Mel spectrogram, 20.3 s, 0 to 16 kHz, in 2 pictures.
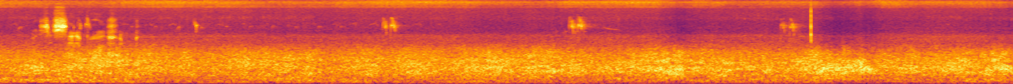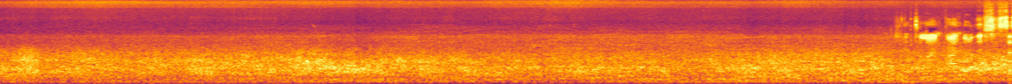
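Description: Eurofighter Typhoon FGR4 of 12 Squadron coming in to land at RAF Coningsby, a loud continuous jet roar that rumbles steadily throughout with faint chirps on top.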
